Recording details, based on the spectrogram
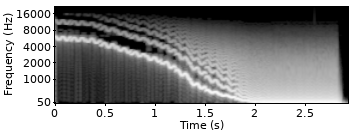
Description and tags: sonokids-omni 11
game, lol, analogue, ridicule, moog, soundesign, synthesizer, analog, comedy, electro, happy-new-ears, fun, sound-effect, sweep, funny, beep, fx, electronic, cartoon, filter, bleep, abstract, toy, synth, sonokids-omni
